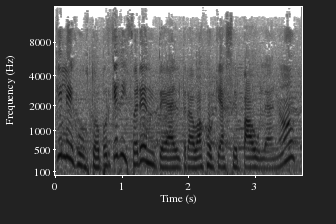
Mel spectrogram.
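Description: A woman's voice: fairly low pitch, sing-song, normal speed. Woman on radio chatting w kids, very up and down voice, music behind, lots of little questions. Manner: chatty, checking in with short tag questions. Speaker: radio host. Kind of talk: casual interview with schoolchildren.

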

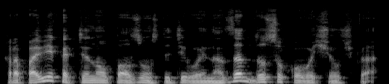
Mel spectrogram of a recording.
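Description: A man with a very low voice narrating a war audiobook, his pitch rising and falling in an animated way. The reading is dramatic and vivid. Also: normal speed, slightly rough.

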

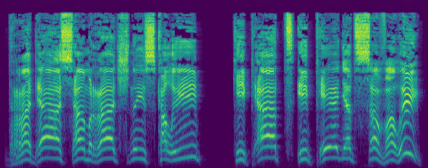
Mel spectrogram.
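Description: A man voicing a brash, cheerful male swindler who shouts in loud, mocking, drawn-out calls in a storybook reading. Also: high voice, big pitch swings, no echo, clean studio sound, pitched above the performer's own voice, heavily acted. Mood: gleeful shouting.

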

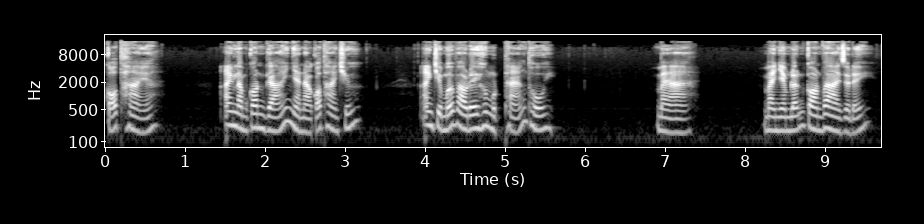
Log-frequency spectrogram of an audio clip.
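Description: A woman's voice: medium pitch, moderate pace, long pauses, no room sound, natural voice. A woman voicing a flustered, earnest young man. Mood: protesting. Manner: protesting, bewildered.

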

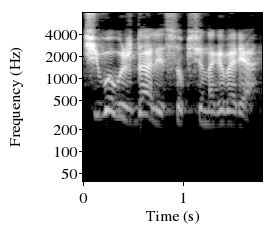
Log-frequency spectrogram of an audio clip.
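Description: A man reading an audiobook, voicing a calm, collected young male engineer who speaks quietly and tenderly. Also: medium pitch, quick pace, low-quality recording. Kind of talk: audiobook character voice.

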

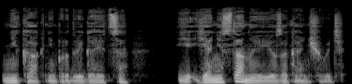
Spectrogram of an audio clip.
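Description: A man's voice: sits low, fairly even intonation, moderate pace, breathy edge, no room sound, clean studio sound. A man voicing an agitated plump male professor who protests indignantly and raises his voice. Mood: quiet, hesitant. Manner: shouting, outraged, pleading.

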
